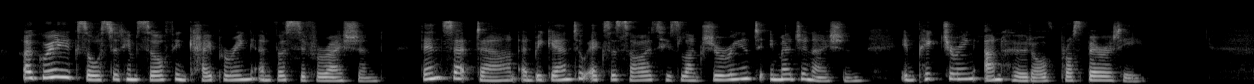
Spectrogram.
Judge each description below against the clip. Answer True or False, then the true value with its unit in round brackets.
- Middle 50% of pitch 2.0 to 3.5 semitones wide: False (4.2 semitones)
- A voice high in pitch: True (205 Hz)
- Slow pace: True (105 wpm)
